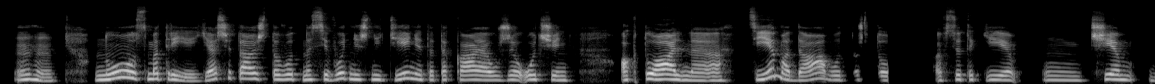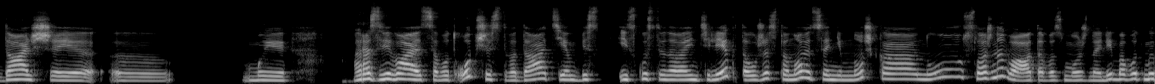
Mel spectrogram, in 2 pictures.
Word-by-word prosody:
Мгм. 210 Hz, -7 st, 0 dB, 0.3 s
Ну, 275 Hz, +9 st, +5 dB
смотри, 250 Hz, -3 st, +1 dB, 0.2 s
я 195 Hz, +8 st, +1 dB
считаю, 265 Hz, 0 st, +2 dB
что, 250 Hz, -3 st, 0 dB
вот, 235 Hz, -1 st, 0 dB
на 215 Hz, -, +2 dB
сегодняшний 225 Hz, 0 st, +1 dB
день 235 Hz, +5 st, 0 dB
это 220 Hz, -2 st, -3 dB
такая 210 Hz, 0 st, +1 dB
уже 200 Hz, +1 st, 0 dB
очень 205 Hz, -2 st, 0 dB, 0.4 s
актуальная 200 Hz, -5 st, +5 dB, 0.2 s
тема. 240 Hz, -, +2 dB
Да, 190 Hz, +1 st, +1 dB
вот, 205 Hz, -1 st, -6 dB
то, 205 Hz, -, -13 dB
что, 195 Hz, -3 st, -4 dB, 0.4 s
а, -, -, -8 dB
всё-таки, 210 Hz, 0 st, -3 dB, 0.3 s
м, 195 Hz, -2 st, -6 dB
чем 220 Hz, -1 st, +3 dB
дальше, 220 Hz, +3 st, +2 dB, 0.5 s
э, 170 Hz, -3 st, -8 dB, 0.7 s
мы, 190 Hz, -1 st, -3 dB, 0.6 s
развивается, 230 Hz, -2 st, +3 dB
вот, 205 Hz, +1 st, -4 dB
общество, 230 Hz, -, -2 dB
да, 225 Hz, +8 st, -1 dB
тем 220 Hz, -5 st, -2 dB
без 225 Hz, +3 st, -5 dB, 0.2 s
искусственного 220 Hz, -1 st, -1 dB
интеллекта 220 Hz, -, 0 dB
уже 210 Hz, +6 st, -1 dB
становится 265 Hz, +1 st, -1 dB
немножко, 245 Hz, +3 st, -2 dB
ну, 310 Hz, +10 st, -4 dB
сложновато 265 Hz, -, 0 dB
возможно, 190 Hz, -1 st, -5 dB
либо 230 Hz, +4 st, -1 dB
вот 245 Hz, +1 st, -1 dB
мы 250 Hz, +2 st, +3 dB
220 Hz, 115 wpm, -22 LUFS, 200-245 Hz, 0.7 s, Ну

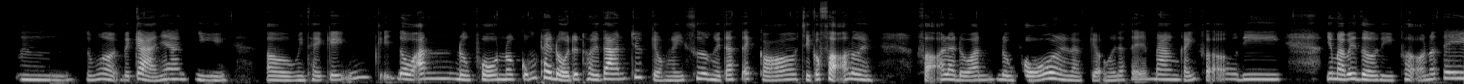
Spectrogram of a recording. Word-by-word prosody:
Ừm, 210 Hz, -2 st, -3 dB
đúng 205 Hz, +1 st, -5 dB
rồi. 230 Hz, -4 st, +1 dB
Với 195 Hz, -, -4 dB
cả 230 Hz, -8 st, +5 dB
nha, 240 Hz, +6 st, -1 dB, 0.2 s
thì, 195 Hz, -2 st, -3 dB, 0.4 s
ờ, 195 Hz, -2 st, +1 dB
mình 195 Hz, 0 st, -3 dB
thấy 195 Hz, -3 st, -4 dB
cái 215 Hz, 0 st, -2 dB, 0.3 s
cái 370 Hz, -6 st, -8 dB
đồ 245 Hz, -2 st, +4 dB
ăn 265 Hz, +2 st, +1 dB
đường 220 Hz, -2 st, +2 dB
phố 220 Hz, -1 st, +3 dB
nó 230 Hz, 0 st, +2 dB
cũng 280 Hz, +6 st, -1 dB
thay 305 Hz, -3 st, +6 dB
đổi 205 Hz, -7 st, +5 dB
theo 240 Hz, -, +3 dB
thời 235 Hz, -3 st, +1 dB
gian 250 Hz, +2 st, +4 dB
chứ, 330 Hz, +2 st, -2 dB
kiểu, 195 Hz, -5 st, -1 dB
ngày 190 Hz, +1 st, -3 dB
xưa 255 Hz, +4 st, 0 dB
người 210 Hz, -3 st, +1 dB
ta 225 Hz, +1 st, 0 dB
sẽ -, -, -1 dB
có 205 Hz, +4 st, +1 dB
chỉ 210 Hz, -, -1 dB
có 230 Hz, -, +1 dB
phở 230 Hz, -, +6 dB
thôi. 225 Hz, -5 st, +1 dB, 0.5 s
Phở 235 Hz, -, +1 dB
là 230 Hz, -, +3 dB
đồ 195 Hz, -2 st, -1 dB
ăn 205 Hz, +3 st, -1 dB
đường 210 Hz, -3 st, 0 dB
phố 195 Hz, +1 st, +2 dB
rồi 230 Hz, -6 st, 0 dB
là, 190 Hz, -2 st, -3 dB
kiểu, 185 Hz, -, -3 dB
người 185 Hz, +1 st, -4 dB
ta 205 Hz, -, -3 dB
sẽ -, -, -3 dB
mang 230 Hz, -2 st, 0 dB
gánh 205 Hz, +1 st, -3 dB
phở 225 Hz, -, -2 dB, 0.2 s
đi. 235 Hz, 0 st, -1 dB, 0.4 s
Nhưng 260 Hz, 0 st, -1 dB
mà 235 Hz, -2 st, +5 dB
bây 250 Hz, +2 st, +4 dB
giờ 210 Hz, -4 st, +4 dB
thì 195 Hz, -1 st, -4 dB
phở 225 Hz, -4 st, -2 dB
nó 235 Hz, -, -1 dB
sẽ 285 Hz, -, +3 dB
225 Hz, 240 wpm, -23 LUFS, 200-240 Hz, 0.5 s, thay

